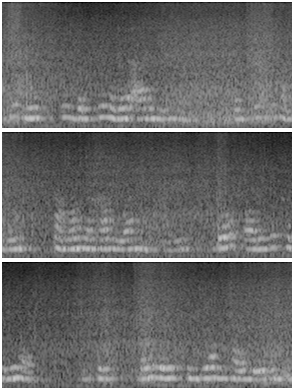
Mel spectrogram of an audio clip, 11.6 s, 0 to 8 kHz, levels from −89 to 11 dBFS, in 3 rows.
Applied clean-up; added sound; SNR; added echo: none; Waves, surf; 9 dB; reverberation time 0.6 s.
